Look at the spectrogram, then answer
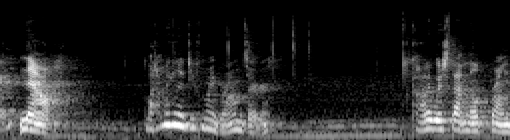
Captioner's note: nails tapping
